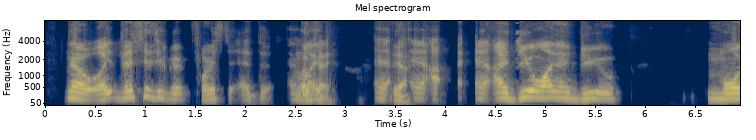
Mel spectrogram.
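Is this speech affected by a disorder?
Yes: cerebral palsy; mild speech impediment.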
